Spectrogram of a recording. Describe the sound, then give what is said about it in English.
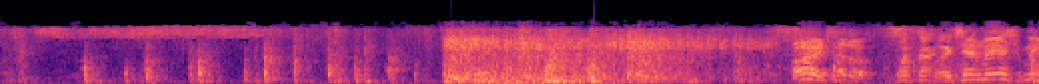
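After a stretch of quick tapping sounds, a sudden loud blast blows up a safe and roars as a broad, rumbling wash for about two seconds; voices talk once it fades. “Step back, Hook. I'm going to blow this thing up.”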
